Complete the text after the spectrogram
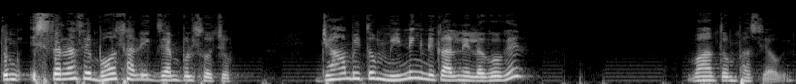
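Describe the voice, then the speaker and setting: A middle-aged woman gives a devotional satsang discourse in a warm, mellow voice. She speaks conversationally to a seated group, tells parables and acts out the quotes in them. Her pitch sits at an ordinary middle height for a woman. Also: animated, a little slow, pauses often, soft background music, poor audio. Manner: conversational, tells parables with acted quotes, mixes English words. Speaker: spiritual teacher leading satsang.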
